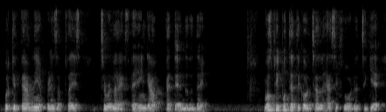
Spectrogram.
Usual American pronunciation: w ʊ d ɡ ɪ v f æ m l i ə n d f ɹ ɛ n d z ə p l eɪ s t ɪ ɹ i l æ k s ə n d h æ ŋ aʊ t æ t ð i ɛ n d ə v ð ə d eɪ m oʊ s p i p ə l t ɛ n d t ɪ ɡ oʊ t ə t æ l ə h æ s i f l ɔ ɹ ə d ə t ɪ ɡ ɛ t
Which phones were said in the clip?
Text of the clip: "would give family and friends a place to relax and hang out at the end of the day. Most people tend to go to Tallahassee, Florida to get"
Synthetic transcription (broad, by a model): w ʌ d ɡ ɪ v f æ m l i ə n f ɹ ɛ n d z ə p l eɪ s t ɪ ɹ i l æ k s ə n h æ ŋ aʊ t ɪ t ð i ɛ n d ə v ð ə d eɪ m oʊ s p i p l t ɛ n t ɪ ɡ oʊ t ə t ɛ l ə h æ s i f l ɔ ɹ ə d ə t ɪ ɡ ɛ t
